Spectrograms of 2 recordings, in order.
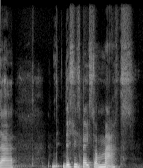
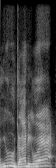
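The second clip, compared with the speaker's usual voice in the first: gangster voice; 7 semitones higher than usual. Retold or imitated. Gangster movie impression.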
